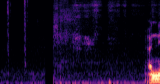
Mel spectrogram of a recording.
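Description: Two light clicks, then after a sudden break a steady scratchy rustling hiss, until a man's voice starts near the end.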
